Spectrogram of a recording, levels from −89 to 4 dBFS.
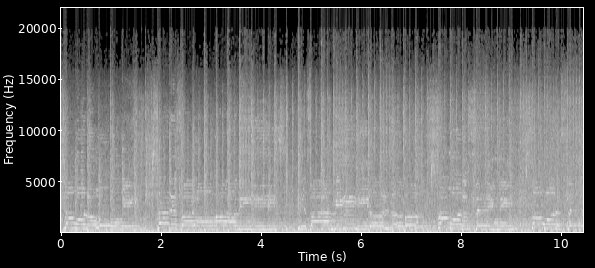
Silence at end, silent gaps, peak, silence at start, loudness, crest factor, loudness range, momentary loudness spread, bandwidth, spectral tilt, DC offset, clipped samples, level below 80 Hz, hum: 0 s; none; 0 dBFS; 0 s; -7 LUFS; 8 dB; 1 LU; 2 LU; over 20 kHz; -2.5 dB/octave; under 0.1%; 0.6%; -34 dBFS; none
